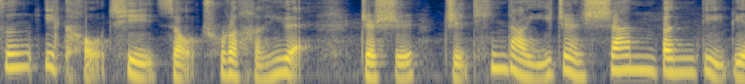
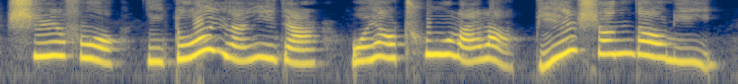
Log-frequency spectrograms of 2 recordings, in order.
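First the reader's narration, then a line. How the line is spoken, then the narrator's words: Distant shout. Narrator (Chinese): 孙悟空在山下大喊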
